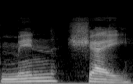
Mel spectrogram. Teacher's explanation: we're going to do the min with ghunna, plus we're getting our tongue ready for the articulation of sheen instead of the noon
